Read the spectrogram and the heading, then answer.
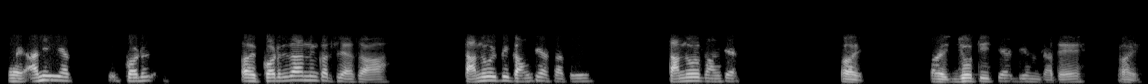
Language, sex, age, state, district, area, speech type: Goan Konkani, male, 60+, Goa, Canacona, rural, conversation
